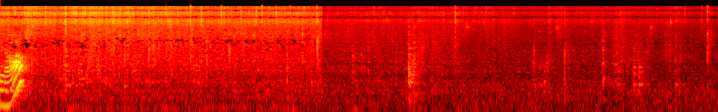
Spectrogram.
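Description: Thick slabs of tofu sizzling as they pan-fry in plenty of cooking oil, turning golden on the surface. The sizzling stops abruptly about five seconds in, leaving a quiet background with a few faint taps.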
